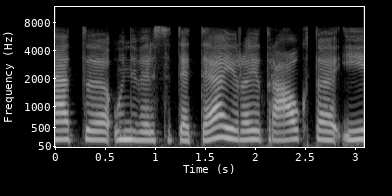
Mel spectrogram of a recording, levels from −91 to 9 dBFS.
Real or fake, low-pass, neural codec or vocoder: real; 7.2 kHz; none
